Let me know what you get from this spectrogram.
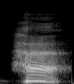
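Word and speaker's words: هاء: হ্যাঁ হরফটি উচ্চারণের স্থান কণ্ঠনালীর শুরু হতে, অথবা আমরা যদি আরবিতে বলি হলকের শুরু হতে এই হরফটি উচ্চারিত হয়।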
